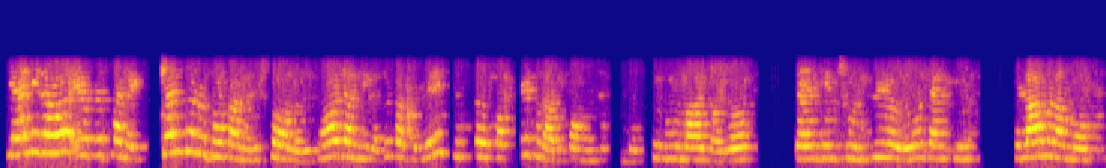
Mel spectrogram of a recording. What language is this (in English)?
Nepali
